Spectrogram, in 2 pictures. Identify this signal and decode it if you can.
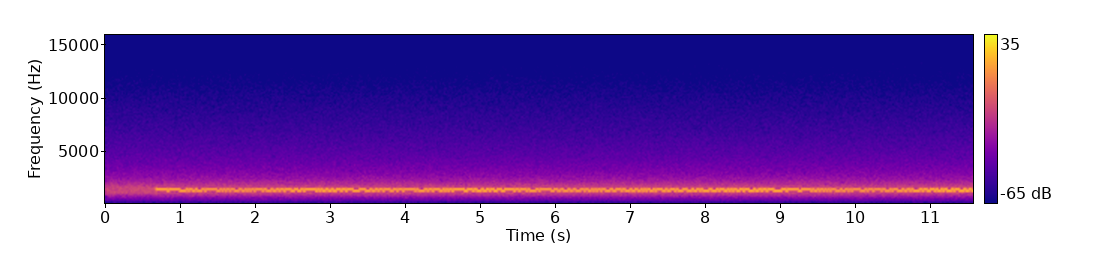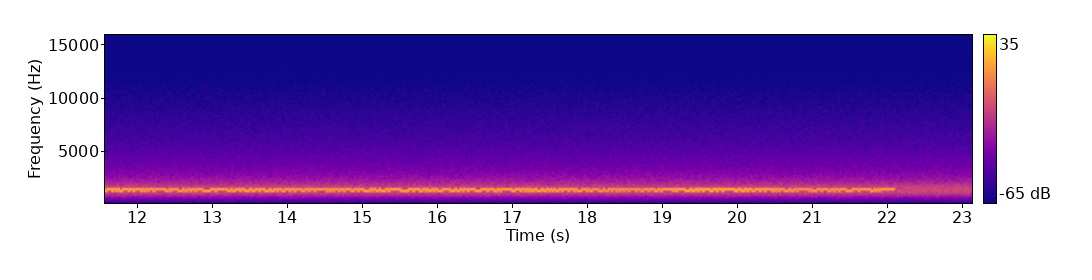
RTTY (45.45 baud, 170 Hz shift), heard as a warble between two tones, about 1360 Hz centre, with radio static and a narrow filter. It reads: RARK 8SL9 0E4C WV3I NRAC RGLZ EHRP 5VDY XHKH EWDH CB6G 5LAP W0Y0 TUDM 97CS SQZB J27X 0IW6 ZU9R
